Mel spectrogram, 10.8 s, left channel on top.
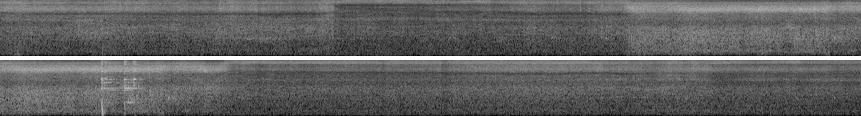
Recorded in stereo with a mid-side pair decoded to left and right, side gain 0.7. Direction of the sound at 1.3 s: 65° right.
